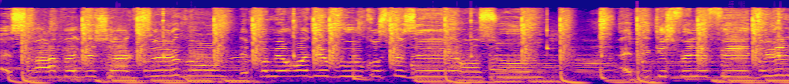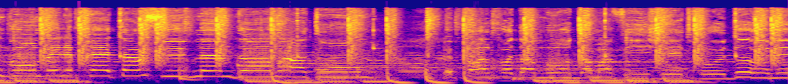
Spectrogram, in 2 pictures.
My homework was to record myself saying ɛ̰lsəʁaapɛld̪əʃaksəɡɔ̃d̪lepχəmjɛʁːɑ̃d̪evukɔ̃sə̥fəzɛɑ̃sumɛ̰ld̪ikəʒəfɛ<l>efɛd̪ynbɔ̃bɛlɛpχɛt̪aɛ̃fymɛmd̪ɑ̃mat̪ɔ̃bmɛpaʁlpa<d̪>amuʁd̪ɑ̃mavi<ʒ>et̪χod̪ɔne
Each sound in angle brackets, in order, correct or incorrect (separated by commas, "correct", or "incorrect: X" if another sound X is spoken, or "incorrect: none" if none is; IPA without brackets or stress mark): correct, correct, correct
